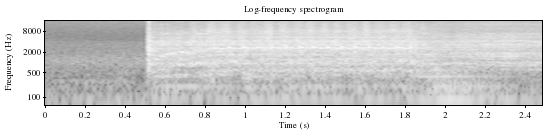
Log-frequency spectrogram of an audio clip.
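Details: Boosted big V8 with two sets of billet atomizer 700 injectors (secondaries in charge pipe) barks into life and runs rough and uneven, misfiring; has spark, other injectors confirmed working with noid light, cause unconfirmed (firing order or vacuum suspected).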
